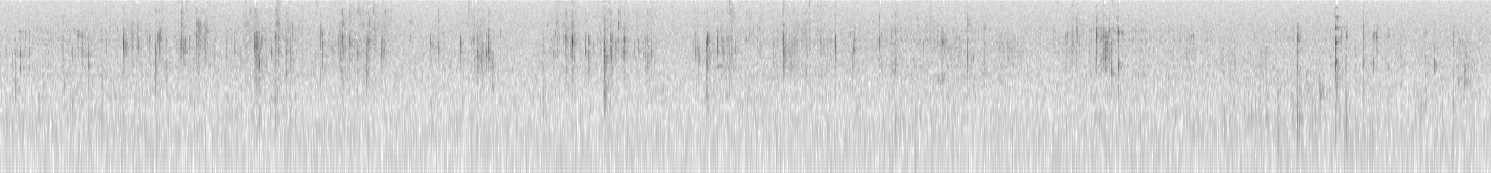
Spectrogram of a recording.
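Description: Close-miked chewing of a mouthful of creamy macaroni pasta: many small, irregular wet mouth clicks and smacks. A metal spoon scoops pasta from the bowl.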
